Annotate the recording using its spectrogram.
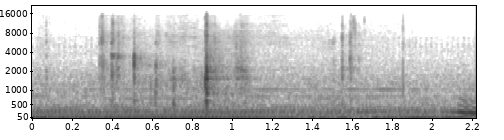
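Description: Tarot cards being handled: a few light clicks and taps of card stock, with one sharper snap just under a second in, over a steady low hum.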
